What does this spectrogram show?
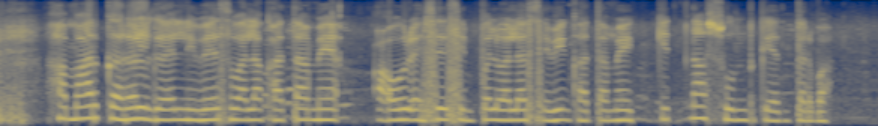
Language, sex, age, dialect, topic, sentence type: Bhojpuri, female, 18-24, Southern / Standard, banking, question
